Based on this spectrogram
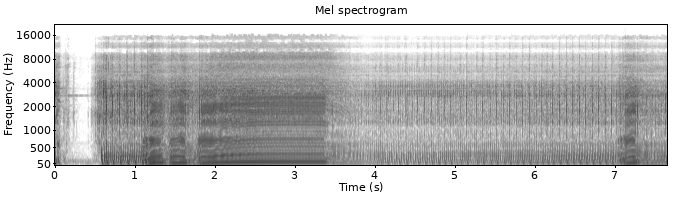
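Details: Troy-Bilt TB22EC string trimmer that wouldn't start after sitting, after primer bulb replacement: fires up, climbs to a high steady buzz at full throttle, then drops back to a smooth idle; trimmer runs cleanly.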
